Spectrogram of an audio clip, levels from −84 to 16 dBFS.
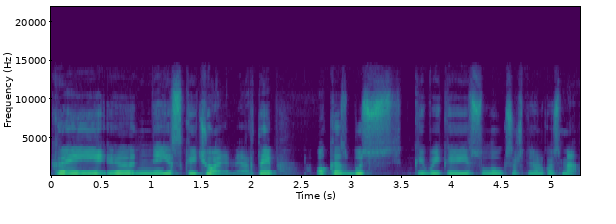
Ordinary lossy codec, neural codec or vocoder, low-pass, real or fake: AAC, 96 kbps; none; 14.4 kHz; real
